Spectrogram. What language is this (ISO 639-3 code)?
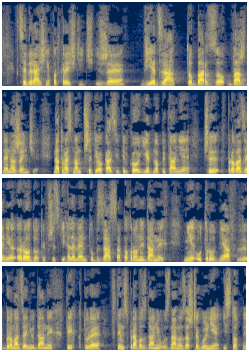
pol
